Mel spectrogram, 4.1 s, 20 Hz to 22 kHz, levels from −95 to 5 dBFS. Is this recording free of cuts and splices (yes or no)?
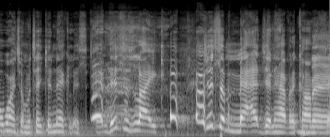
yes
